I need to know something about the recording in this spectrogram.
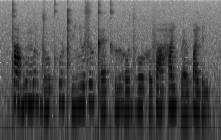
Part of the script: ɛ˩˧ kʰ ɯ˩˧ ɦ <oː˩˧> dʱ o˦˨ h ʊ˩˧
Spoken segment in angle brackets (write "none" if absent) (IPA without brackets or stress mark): o˩˧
